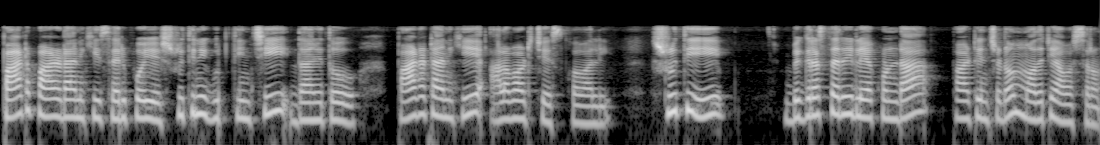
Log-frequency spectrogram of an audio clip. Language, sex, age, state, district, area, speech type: Telugu, female, 30-45, Andhra Pradesh, Kadapa, rural, spontaneous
